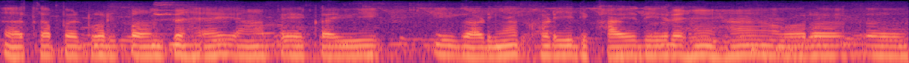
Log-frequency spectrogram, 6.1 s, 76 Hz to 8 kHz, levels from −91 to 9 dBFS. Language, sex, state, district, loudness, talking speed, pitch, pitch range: Hindi, male, Chandigarh, Chandigarh, -16 LUFS, 160 wpm, 135 Hz, 135-140 Hz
